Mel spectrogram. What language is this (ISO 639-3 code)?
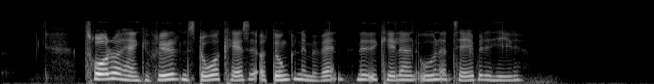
dan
